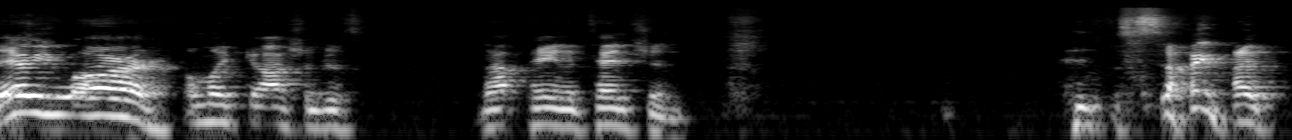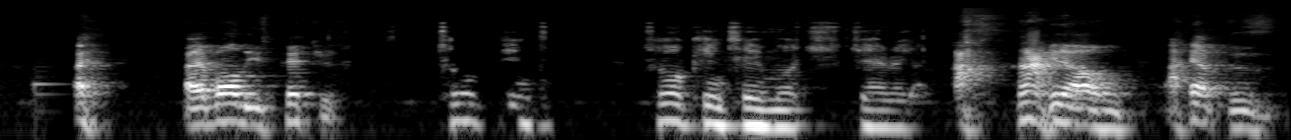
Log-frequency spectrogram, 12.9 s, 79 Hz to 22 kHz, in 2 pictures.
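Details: Man who had a heart attack and stroke at age 49 and could not talk at first; he still loses words and says he was told it is expressive aphasia; finding: expressive aphasia.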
